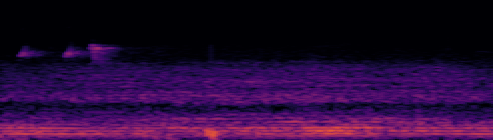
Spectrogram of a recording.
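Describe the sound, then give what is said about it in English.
Wild birds call as they fly off to the east: three quick, high chirps close together at the start. A steady low rumbling hum continues underneath throughout. “flying off to the east, and they're gone. There are the wild birds.”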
